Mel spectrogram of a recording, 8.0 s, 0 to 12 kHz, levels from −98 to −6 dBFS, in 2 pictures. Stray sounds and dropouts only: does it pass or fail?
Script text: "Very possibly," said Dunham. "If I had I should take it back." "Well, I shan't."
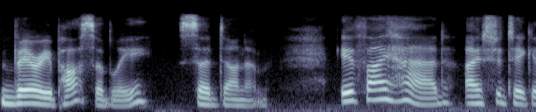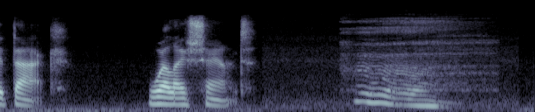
fail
